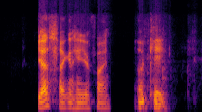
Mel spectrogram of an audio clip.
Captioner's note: speaking French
